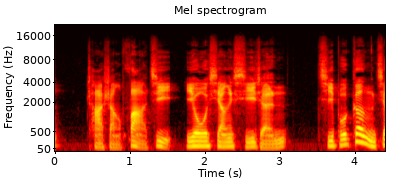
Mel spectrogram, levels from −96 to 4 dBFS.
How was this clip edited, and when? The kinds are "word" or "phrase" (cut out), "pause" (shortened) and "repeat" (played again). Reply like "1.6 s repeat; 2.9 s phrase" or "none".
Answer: 1.6 s pause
